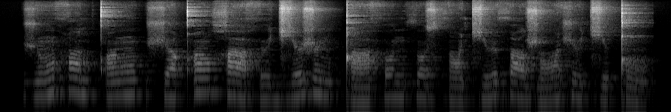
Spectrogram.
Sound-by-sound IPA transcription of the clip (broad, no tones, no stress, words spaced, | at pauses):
ʒõhɑ̃nqʼõ | ʃəqʼõ χahɨ d͡ʑɨʐɨn ǃahonθozθɑ̃ t͡ɕɨθɑ ʐɑ̃ʃɨt͡ɕɨǃõ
